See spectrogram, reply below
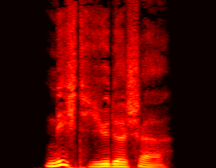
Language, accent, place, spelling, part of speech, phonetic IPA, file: German, Germany, Berlin, nichtjüdischer, adjective, [ˈnɪçtˌjyːdɪʃɐ], De-nichtjüdischer.ogg
- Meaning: inflection of nichtjüdisch: 1. strong/mixed nominative masculine singular 2. strong genitive/dative feminine singular 3. strong genitive plural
